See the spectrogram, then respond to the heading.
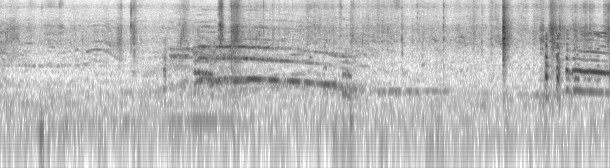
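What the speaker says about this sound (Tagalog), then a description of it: "Likot kasi nitong manok na to." A chicken clucks and squawks in short bursts, with a drawn-out crow-like call in the middle and a few sharp knocks nearby.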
